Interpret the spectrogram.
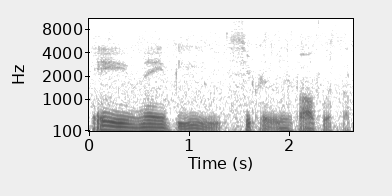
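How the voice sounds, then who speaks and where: A man's voice: low-pitched, lively intonation, moderate pace, gravelly, mellow, a little hiss or hum, rough recording. A man giving casual commentary while playing through a video game, reading along as he goes. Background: game music.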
